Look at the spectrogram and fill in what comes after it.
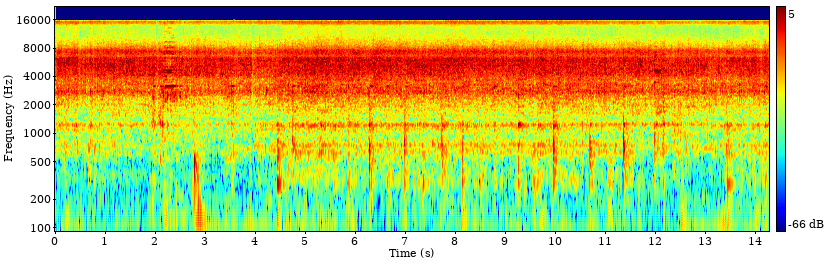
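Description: Green chillies, cumin and coriander seeds sizzling steadily as they fry in a steel kadai. A metal spatula stirs them, with small scrapes and clicks against the pan now and then.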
